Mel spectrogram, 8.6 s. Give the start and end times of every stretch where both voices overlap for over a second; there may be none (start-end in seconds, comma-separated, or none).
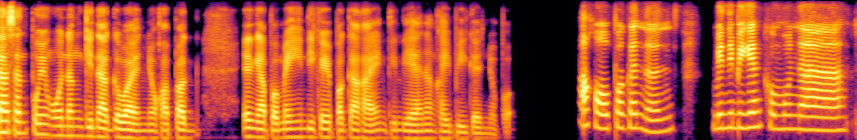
none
